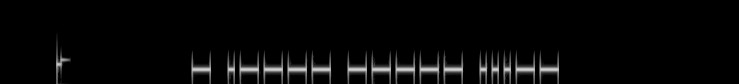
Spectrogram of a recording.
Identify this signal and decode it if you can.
Morse code, heard as a keyed tone, about 20 wpm, 700 Hz. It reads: T103
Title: Numbers - Contest Style - 4-Digit 20wpm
